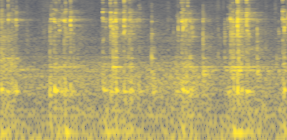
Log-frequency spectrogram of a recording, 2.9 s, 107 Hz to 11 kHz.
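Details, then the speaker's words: Oil pump for rebuilt 1965 Nova Wagon 283 engine, primed before installation and hand-turned: gears tick unevenly with soft wet drag, getting harder to turn as oil creates suction and pressure; primed pump turning normally. "now you can hear that the gears are coated with oil and they're creating suction and vacuum and pressure as they're as they're turning so"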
